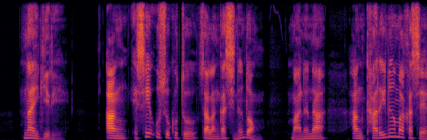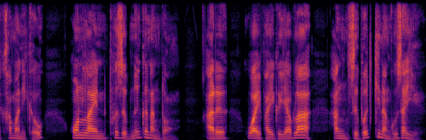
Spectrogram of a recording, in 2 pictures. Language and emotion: Bodo, fearful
